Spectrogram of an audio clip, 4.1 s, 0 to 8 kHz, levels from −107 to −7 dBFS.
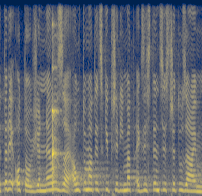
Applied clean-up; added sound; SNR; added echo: none; Bowed string instrument; -1 dB; none.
